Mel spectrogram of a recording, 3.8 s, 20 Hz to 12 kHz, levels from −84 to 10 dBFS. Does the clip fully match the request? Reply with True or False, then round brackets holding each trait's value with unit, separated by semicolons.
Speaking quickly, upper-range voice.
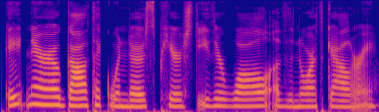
False (175 wpm; 205 Hz)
